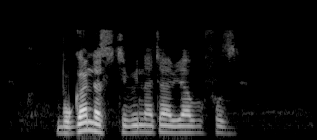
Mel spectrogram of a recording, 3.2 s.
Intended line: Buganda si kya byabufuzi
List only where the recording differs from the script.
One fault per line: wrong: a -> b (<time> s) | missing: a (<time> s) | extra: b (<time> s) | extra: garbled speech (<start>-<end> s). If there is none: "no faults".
extra: kibiina (1.2 s)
